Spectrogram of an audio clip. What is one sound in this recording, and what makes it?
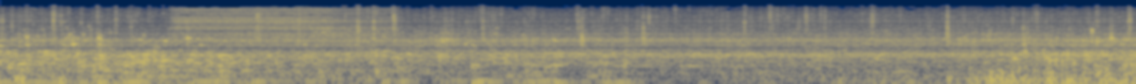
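Air bubbles gurgle and rumble underwater.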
